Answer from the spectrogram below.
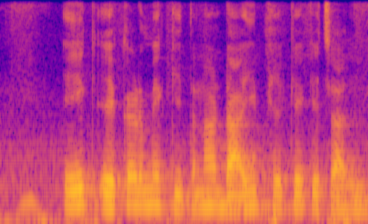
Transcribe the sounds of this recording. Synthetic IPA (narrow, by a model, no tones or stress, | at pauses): eːkeːkəɽmẽkɪt̪naɖaːipʰeːkeket͡ʃaːɦ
